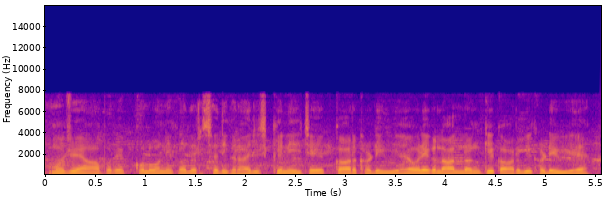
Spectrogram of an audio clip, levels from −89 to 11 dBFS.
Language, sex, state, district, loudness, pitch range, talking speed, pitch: Hindi, male, Uttar Pradesh, Shamli, -16 LUFS, 120-130 Hz, 290 wpm, 125 Hz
